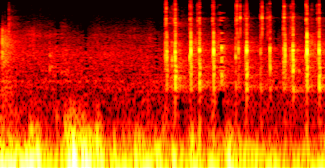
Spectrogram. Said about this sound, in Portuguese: O que, que você tá teclando, fazendo esse barulho, ó? Por quê? Chega, mano. Chega desse barulho.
